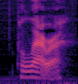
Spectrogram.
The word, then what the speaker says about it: Polara: I would like to talk, before we go any further, about Polaris. – Polara. – Polara? – Yes. – That's the way I pronounce it? – Yes, Polara? – There is not an S on the end.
